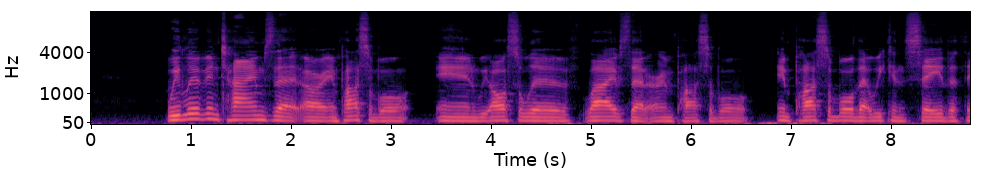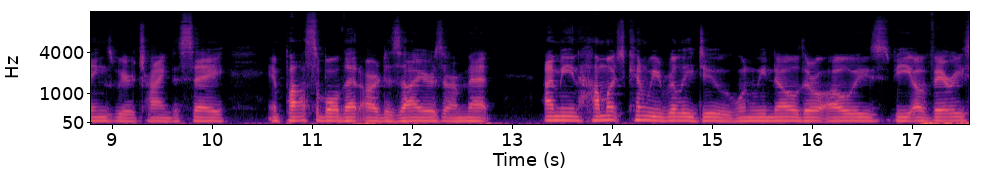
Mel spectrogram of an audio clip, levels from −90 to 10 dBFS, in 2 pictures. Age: 30-49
